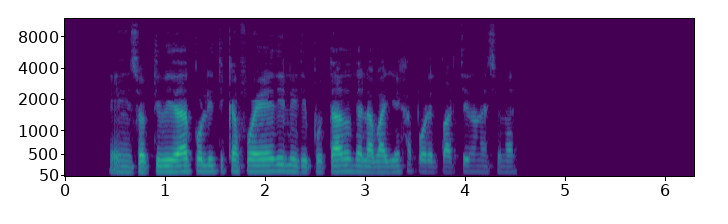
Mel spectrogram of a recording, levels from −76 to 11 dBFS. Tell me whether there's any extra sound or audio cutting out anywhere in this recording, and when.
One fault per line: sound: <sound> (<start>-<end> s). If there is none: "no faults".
no faults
